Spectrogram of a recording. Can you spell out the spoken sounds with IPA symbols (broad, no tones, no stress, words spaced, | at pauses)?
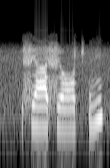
fʲaːfʲɔː t͡ʃʼĩ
